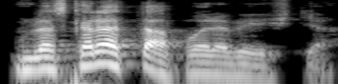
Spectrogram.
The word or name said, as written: scaratta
